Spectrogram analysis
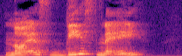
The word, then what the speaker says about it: Disney: Now, Samsung has released an official package feat Disney. (It isn't "disney" [Spanish pronunciation], it's disney [English pronunciation].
